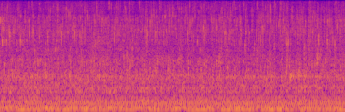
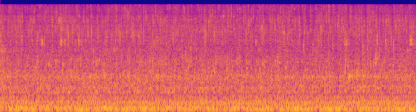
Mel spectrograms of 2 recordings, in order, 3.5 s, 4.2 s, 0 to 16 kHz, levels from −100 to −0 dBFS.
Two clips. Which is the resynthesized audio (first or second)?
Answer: second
